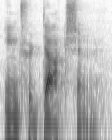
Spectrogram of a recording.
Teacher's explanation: in has the secondary stress, so the lower stress in the word, and duck has the really heavy primary stress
